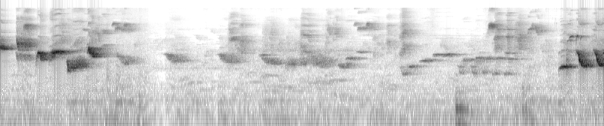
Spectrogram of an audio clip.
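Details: White-rumped shama singing actively as a champion bird: loud varied whistles and squeaky notes, a run of softer repeated mid-pitched whistles, then a sudden loud burst of rich rising notes.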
